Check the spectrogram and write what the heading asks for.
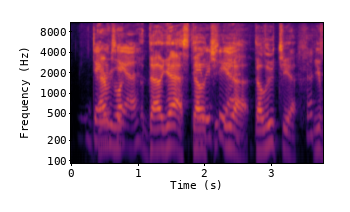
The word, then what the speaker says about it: DeLucia: expert i want to welcome kelly you don't pronounce it deluca yeah yes yeah delucia you pronounced it earlier and everyone wants to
